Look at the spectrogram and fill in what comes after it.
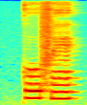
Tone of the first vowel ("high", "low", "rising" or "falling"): high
